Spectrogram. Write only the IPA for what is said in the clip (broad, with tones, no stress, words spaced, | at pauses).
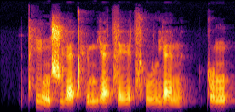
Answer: t̪ʰi˥˩ŋ ɕɥɛ̰˨˩t̪ʰy˦ mjɛ˥˩ t͡se˧˥ɪ̯t͡sʰu˧˥ljɛ˥˩n | kʊ˥ŋ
